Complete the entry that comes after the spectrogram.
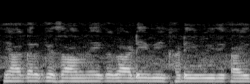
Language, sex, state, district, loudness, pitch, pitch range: Hindi, male, Haryana, Rohtak, -14 LUFS, 150 Hz, 145-150 Hz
